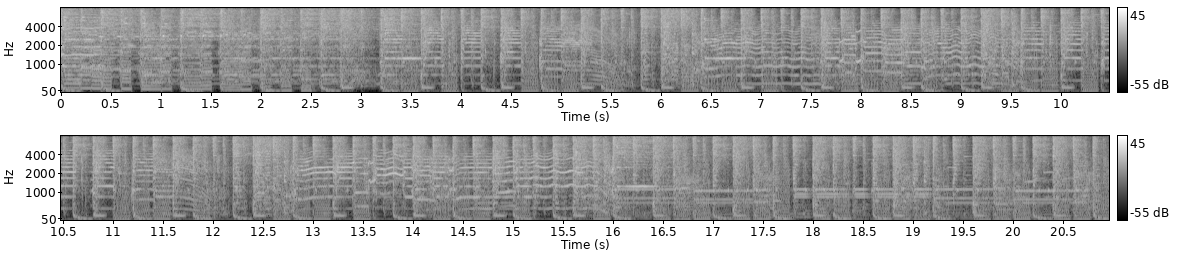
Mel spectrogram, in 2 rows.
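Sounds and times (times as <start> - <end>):
theme music: 0.0 - 10.4, 11.0 - 20.9.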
